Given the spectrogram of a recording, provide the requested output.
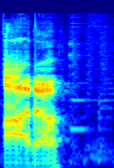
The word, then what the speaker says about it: ara: Worth mentioning that there's also ara, used also with the same kanji. Ara, accent on the last mora, technically.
